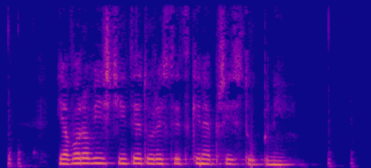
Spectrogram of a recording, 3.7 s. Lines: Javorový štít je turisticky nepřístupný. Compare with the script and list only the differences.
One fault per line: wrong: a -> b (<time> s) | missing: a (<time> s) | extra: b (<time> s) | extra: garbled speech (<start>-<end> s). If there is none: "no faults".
no faults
